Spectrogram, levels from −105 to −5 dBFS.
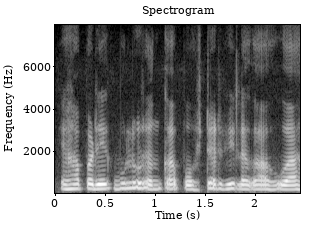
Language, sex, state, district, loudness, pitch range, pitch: Hindi, female, Jharkhand, Ranchi, -15 LUFS, 205-225 Hz, 215 Hz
